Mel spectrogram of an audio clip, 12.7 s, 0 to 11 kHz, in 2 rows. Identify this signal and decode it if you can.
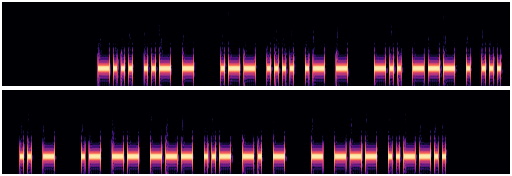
Morse code, heard as a keyed tone, about 25 wpm, 700 Hz. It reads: BUT WHAT DOES IT AMOUNT TO?
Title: Sentences from Top 1000 Words - Review Part 4 - 25wpm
